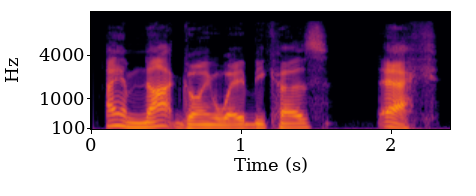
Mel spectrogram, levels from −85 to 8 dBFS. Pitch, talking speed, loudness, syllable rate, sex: 120 Hz, 175 wpm, -20 LUFS, 5.4 syllables/s, male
